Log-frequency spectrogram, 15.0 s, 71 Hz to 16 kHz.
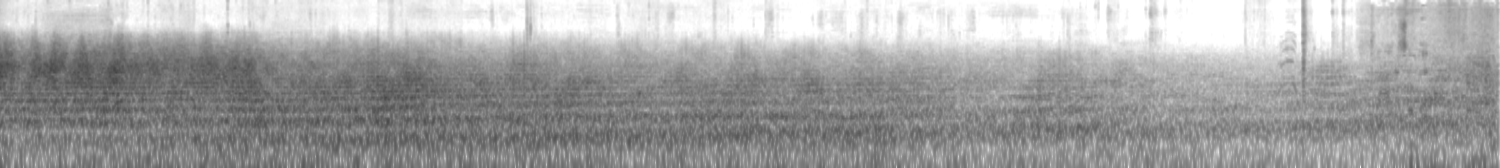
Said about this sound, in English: I like it most, to be honest, in the winter, when the sky above is the colour of Snowdonia slate and the air shakes to the sound of RAF jets splitting the silence, like the A 55 splits the island in half.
